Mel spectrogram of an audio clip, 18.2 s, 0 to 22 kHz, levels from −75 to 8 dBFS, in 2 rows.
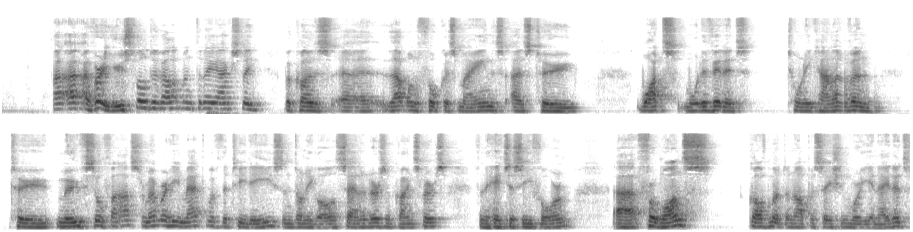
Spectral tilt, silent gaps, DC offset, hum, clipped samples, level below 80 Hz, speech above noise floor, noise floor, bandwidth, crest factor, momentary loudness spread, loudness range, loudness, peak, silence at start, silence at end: -5 dB/octave; none; under 0.1%; none; under 0.1%; -58 dBFS; 35 dB; -55 dBFS; 12.5 kHz; 18 dB; 9 LU; 3 LU; -20 LUFS; -2 dBFS; 0.5 s; 0 s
